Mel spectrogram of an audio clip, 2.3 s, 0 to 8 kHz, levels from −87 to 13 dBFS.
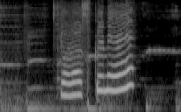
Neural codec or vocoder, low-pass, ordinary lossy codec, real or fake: codec, 16 kHz, 0.9 kbps, LongCat-Audio-Codec; none; none; fake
